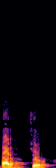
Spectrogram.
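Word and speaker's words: দাহ্য: আমাদের শিরোনাম ছিল ব্যতিক্রম কারণ দাহ কখনো বলি না কি হবে দাজ্জ অর্থাৎ দা দাজ ঝাজ ঝহেতু জ ফলা আছে এজন্য আমাদের শেষে ওকার দিলাম আর যদি এই কাব্য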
